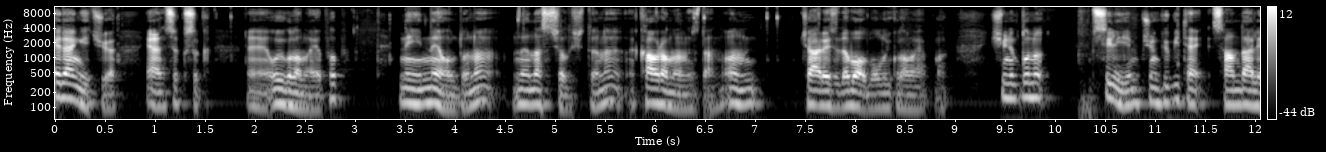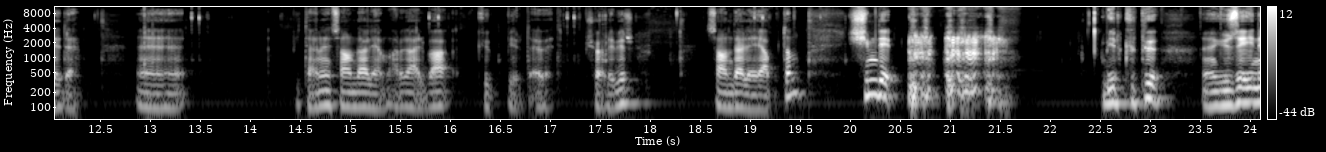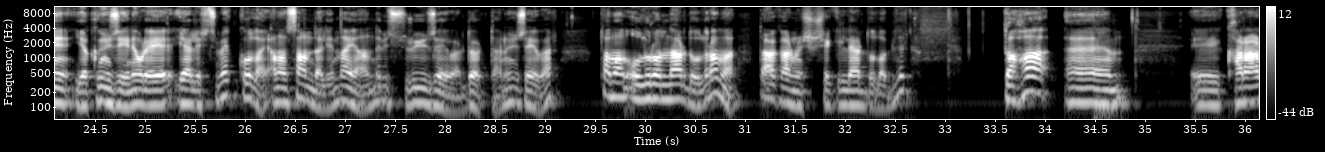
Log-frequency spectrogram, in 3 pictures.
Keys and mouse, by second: 0.2 Tab, 1.7 shift+middle click, 6.6 click, 7.4 click, 9.9 g, 13.2 x, 16.0 click, 18.5 g, 19.7 middle click, 20.6 shift+middle click, 27.0-29.5 middle drag.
